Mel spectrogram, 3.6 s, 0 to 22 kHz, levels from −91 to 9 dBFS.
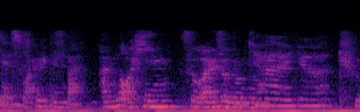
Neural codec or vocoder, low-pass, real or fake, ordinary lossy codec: none; 7.2 kHz; real; MP3, 48 kbps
